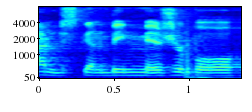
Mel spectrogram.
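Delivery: ordinary talk, nothing marked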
